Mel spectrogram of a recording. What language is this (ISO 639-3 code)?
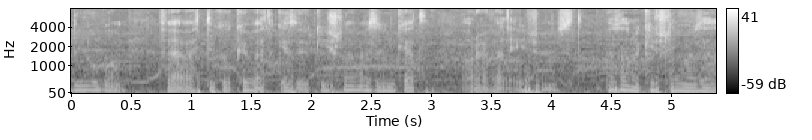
hun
